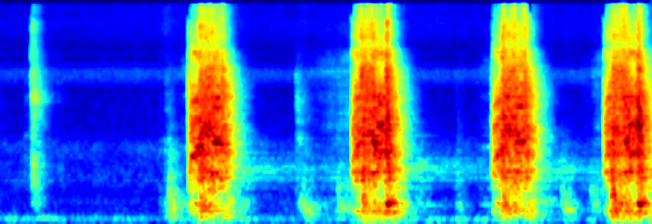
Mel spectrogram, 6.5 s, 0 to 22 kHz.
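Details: Toro TimeCutter SS 5000 zero-turn after electric brake control module replacement: four short, even motor whirs about a second and a half apart, each starting and stopping cleanly; parking brake module cycling normally.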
